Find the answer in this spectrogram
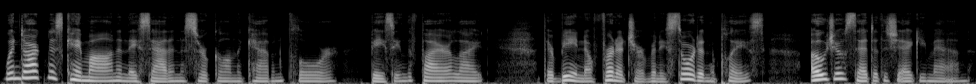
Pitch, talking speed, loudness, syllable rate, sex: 170 Hz, 190 wpm, -22 LUFS, 5.6 syllables/s, female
